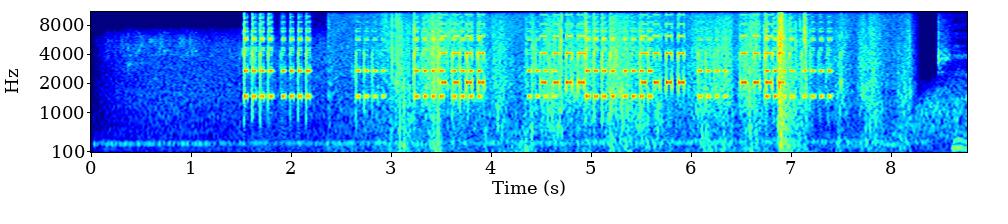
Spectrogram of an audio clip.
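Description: Phone alarm ringing, a quick repeating pattern of short high electronic beeps in groups, starting about one and a half seconds in, over a low steady tone, with a few thuds along the way.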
